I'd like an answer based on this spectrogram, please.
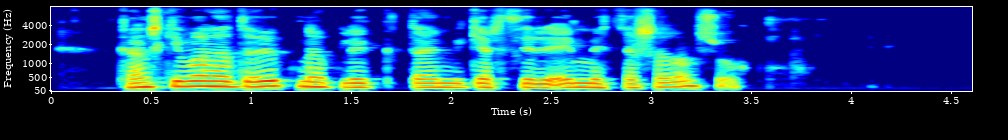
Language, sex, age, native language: Icelandic, male, 20-29, Icelandic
